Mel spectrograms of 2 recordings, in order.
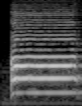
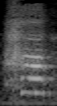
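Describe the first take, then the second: First: It starts cleanly from a closed throat. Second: It starts with an audible breathy h sound. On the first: The speaker calls it right. "it's ah, from that closed throat to an open throat" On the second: The speaker calls it wrong. "there's no H at the beginning. You don't exhale at the beginning"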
